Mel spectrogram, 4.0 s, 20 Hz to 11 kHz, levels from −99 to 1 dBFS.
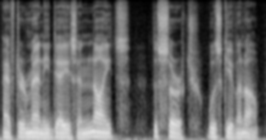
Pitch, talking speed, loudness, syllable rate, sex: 95 Hz, 150 wpm, -15 LUFS, 3.7 syllables/s, male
